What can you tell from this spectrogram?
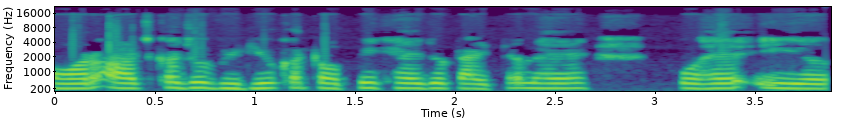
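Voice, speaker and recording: In a fairly high pitch, a woman speaks at a fairly slow pace. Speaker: YouTuber doing reaction videos. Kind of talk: casual video intro.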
